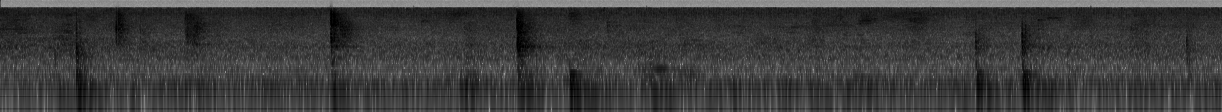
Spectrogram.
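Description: Steady room hum with about six light knocks and clicks spread through it, from the iPad and its projector cable being handled.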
